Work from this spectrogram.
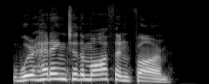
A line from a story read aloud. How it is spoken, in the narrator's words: called out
